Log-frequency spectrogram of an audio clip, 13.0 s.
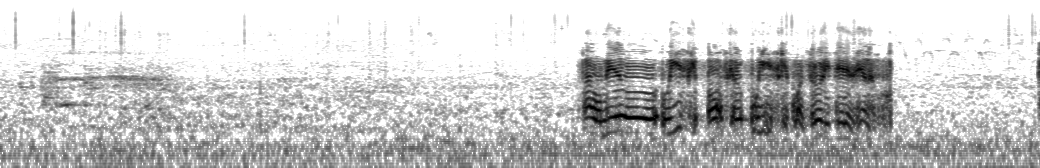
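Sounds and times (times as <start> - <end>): faint high ticks: 0.0 - 7.3, 11.1 - 13.0
steady low rumble: 0.0 - 13.0.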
